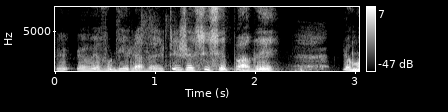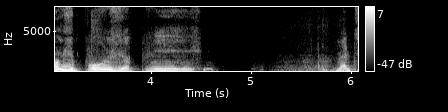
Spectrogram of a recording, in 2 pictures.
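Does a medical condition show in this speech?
Yes: total laryngectomy; voice audibly altered.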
